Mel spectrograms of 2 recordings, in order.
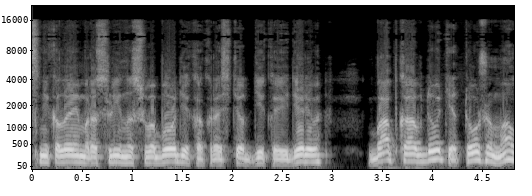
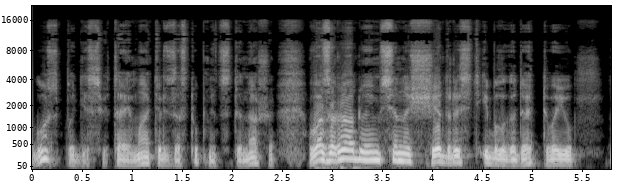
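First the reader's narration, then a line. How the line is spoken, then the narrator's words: Inaudible muttering, old woman. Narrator (Russian): Неслышно бормотала бабка Авдотья про себя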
